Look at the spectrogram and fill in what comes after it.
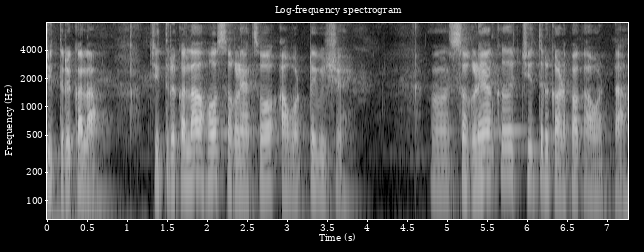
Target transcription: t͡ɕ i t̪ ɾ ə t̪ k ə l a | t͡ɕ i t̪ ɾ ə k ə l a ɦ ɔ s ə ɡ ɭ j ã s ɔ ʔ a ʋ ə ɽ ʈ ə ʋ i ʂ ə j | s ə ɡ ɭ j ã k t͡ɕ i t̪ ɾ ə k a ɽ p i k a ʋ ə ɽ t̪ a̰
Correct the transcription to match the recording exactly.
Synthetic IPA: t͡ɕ i t̪ ɾ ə k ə l a | t͡ɕ i t̪ ɾ ə k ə l a ɦ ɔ s ə ɡ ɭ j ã t͡s ɔ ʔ a ʋ ə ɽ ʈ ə ʋ i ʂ ə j | s ə ɡ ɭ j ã k t͡ɕ i t̪ ɾ ə k a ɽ p a k a ʋ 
